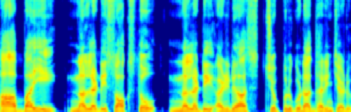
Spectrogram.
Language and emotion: Telugu, neutral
